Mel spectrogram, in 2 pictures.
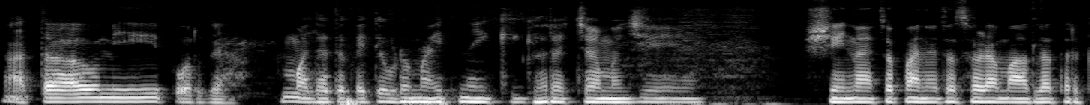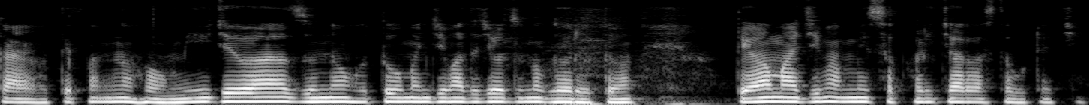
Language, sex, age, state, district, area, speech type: Marathi, male, 18-30, Maharashtra, Wardha, rural, spontaneous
